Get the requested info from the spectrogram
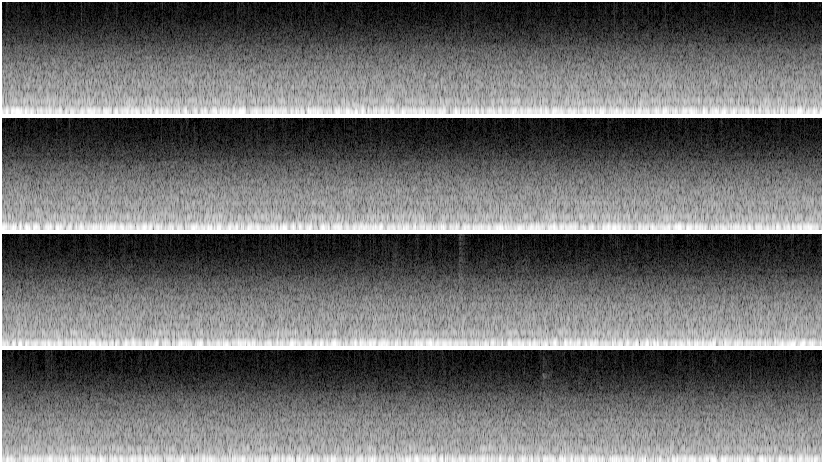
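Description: A steady low rumble with a constant hum and faint steady tones above it, unchanging throughout.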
